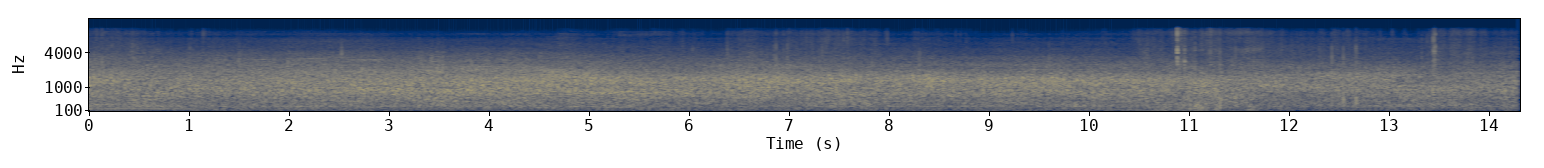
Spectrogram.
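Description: Steady traffic noise from a busy multi-lane highway: the tyres and engines of cars and diesel tractor-trailers passing below blend into one even noise, with no single vehicle standing out.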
